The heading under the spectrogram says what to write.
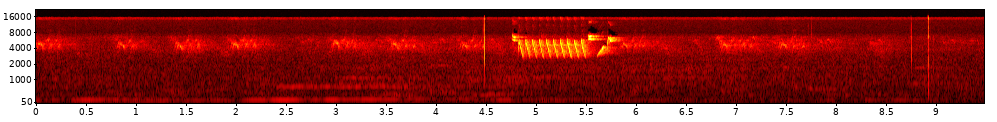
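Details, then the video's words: An F1 hybrid of African singer and yellow-fronted (Mozambique) canary sings soft, high chirps repeated in a steady series, then one loud, buzzy, rattling trill lasting about a second, over a low hum. "Hybride F1 chanteur d Afrique x serin Mozambique يخدم تغريد"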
